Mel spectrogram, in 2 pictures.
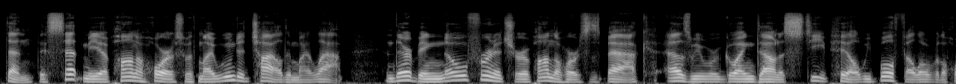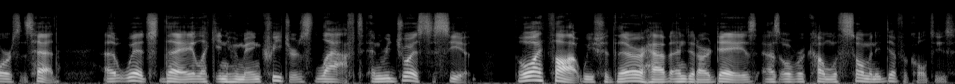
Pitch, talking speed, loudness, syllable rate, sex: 130 Hz, 205 wpm, -21 LUFS, 5.4 syllables/s, male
